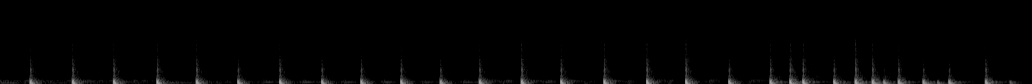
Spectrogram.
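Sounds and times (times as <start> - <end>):
kick drum: 0.0 - 10.3.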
